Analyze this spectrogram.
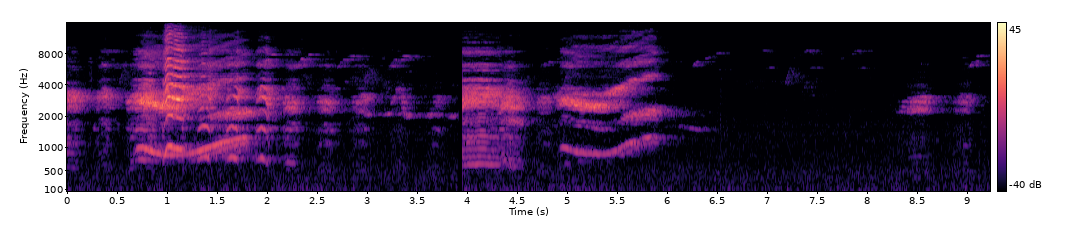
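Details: An Andean cock-of-the-rock (Rupicola peruvianus) gives loud, harsh, nasal squawks, several over about six seconds with rising and falling tones, then quiet except for two faint later calls.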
